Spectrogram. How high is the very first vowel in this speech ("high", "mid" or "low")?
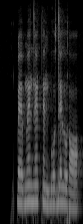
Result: mid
